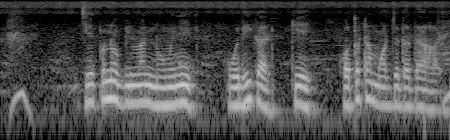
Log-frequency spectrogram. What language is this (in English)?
Bangla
